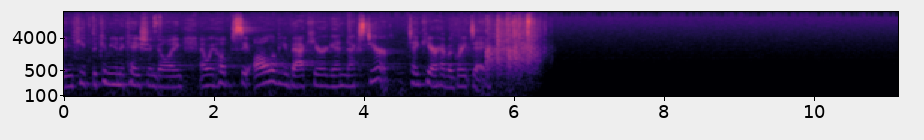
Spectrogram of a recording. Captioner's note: applause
